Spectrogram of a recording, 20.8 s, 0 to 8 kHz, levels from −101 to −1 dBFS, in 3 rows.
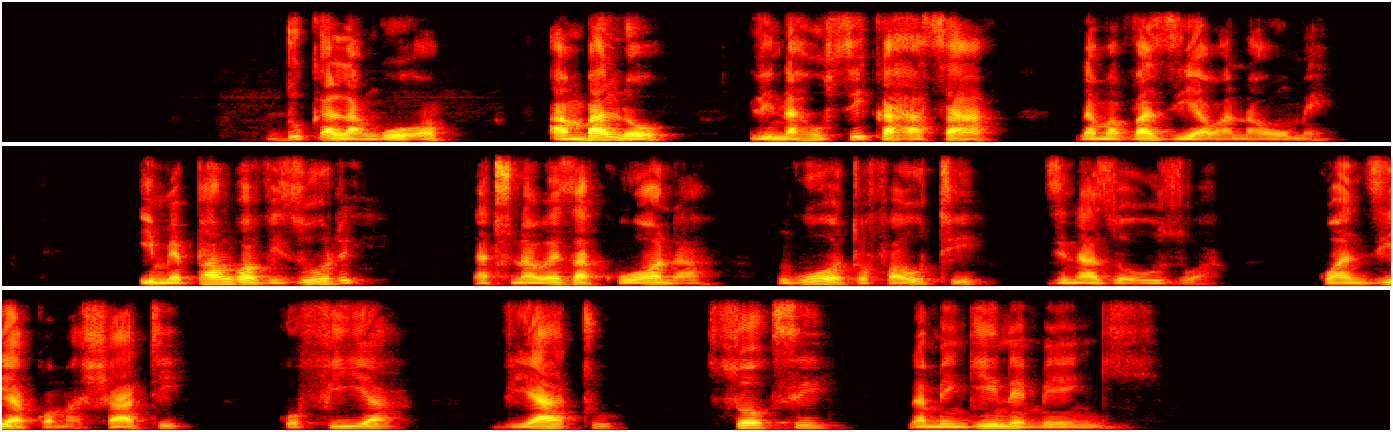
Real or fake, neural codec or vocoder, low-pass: real; none; 7.2 kHz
